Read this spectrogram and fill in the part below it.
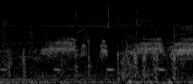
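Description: Domestic ducks quacking in a backyard poultry pen, several nasal quacks overlapping in quick bursts nearby, steady and fairly loud with no talk.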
